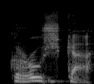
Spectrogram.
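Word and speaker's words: Gruszka: As Sue's husband, Petrect, and Karolina Grushka, I had to look up how to say her name. I love this. You're doing so good. It feels Gruska, you have to roll the R, as the lost girl.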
